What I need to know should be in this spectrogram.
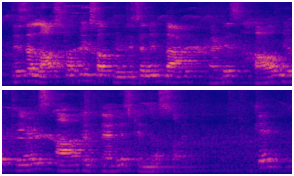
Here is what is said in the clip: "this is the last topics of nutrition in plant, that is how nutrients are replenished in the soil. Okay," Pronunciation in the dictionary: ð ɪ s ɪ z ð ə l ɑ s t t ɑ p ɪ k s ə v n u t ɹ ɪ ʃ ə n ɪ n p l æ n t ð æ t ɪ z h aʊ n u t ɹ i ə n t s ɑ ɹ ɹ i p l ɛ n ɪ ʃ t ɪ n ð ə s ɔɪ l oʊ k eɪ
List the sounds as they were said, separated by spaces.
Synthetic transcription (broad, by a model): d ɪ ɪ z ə l ɑ s t t ɑ p ɪ k s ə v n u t ɪ s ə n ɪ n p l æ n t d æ t ɪ z h aʊ n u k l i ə t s ɑ ɹ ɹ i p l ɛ l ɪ s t ɪ n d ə s ɔɪ l oʊ k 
